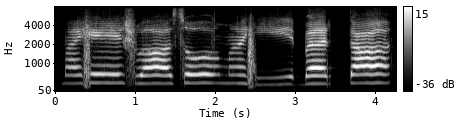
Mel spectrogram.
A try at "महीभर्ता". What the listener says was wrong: Mahi bharta. Bha has to be stressed. Mahi bharta.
